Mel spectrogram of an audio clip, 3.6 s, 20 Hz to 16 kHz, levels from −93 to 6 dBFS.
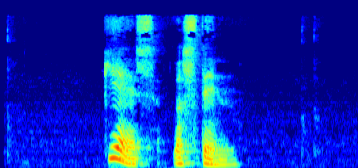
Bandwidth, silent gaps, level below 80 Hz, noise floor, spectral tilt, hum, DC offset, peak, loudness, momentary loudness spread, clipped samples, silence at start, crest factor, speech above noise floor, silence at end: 11.5 kHz; none; -64 dBFS; -72 dBFS; -5 dB/octave; none; under 0.1%; -4 dBFS; -23 LUFS; 15 LU; under 0.1%; 1.05 s; 22 dB; 49 dB; 1.2 s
